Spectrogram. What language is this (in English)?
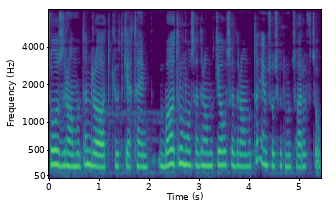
Kashmiri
